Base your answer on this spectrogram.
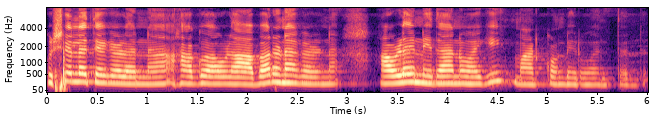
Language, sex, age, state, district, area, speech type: Kannada, female, 45-60, Karnataka, Koppal, rural, spontaneous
